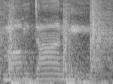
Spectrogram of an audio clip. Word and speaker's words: Mamdani: this choice, and they obviously know nothing about Mamdani besides he's going to give everyone free shit. But yeah, they're very happy about this, and they're celebrating on TikTok. The name is Mamdani, M-A-M-D-A-N.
